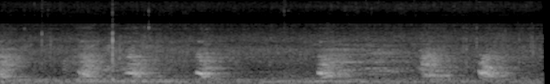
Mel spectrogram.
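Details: Dog in protection training, a German Shepherd or Malinois, giving muffled barks, roughly one each second, six bursts in all over a steady background hiss.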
